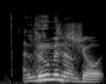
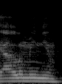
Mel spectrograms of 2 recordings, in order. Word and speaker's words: aluminium: see, I did a mistake of I put cause Aluminum. to shorten. Well, I Aluminium. mean, you guys spell aluminium wrong and say it wrong To be anyway. fair, Spanish people say aluminium.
